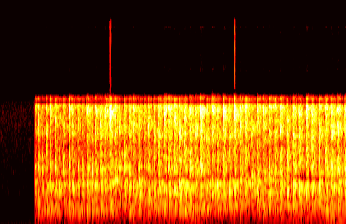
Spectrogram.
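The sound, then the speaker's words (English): Prize wheel given a hard spin by hand: after a brief silence, a rapid, even stream of ratcheting clicks starts abruptly and runs continuously at a steady rate to the end. “So, Dave, let's give this wheel a spin.”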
